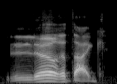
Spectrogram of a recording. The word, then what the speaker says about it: lørdag: Saturday is lørdag. Oh my god, are you really gonna get me on a hard O pronunciation? I basically said that right. Fuck out of here. No, it's because the one letter in that word doesn't exist in the American alphabet.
